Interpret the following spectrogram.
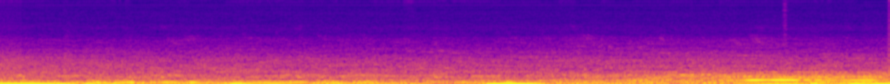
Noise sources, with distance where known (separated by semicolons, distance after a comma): medium-sounding engine, far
